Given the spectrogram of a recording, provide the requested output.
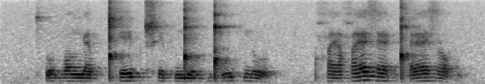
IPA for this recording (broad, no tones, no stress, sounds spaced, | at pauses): t͡sʼ o b ɒ ŋ æ b ǃʰ e b ʈ͡ʂʰ e f ŋ͡ǃ e b ǃʼ u f n o | ħ æ ħ æ z æ ǃʼ æ z ɒ b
